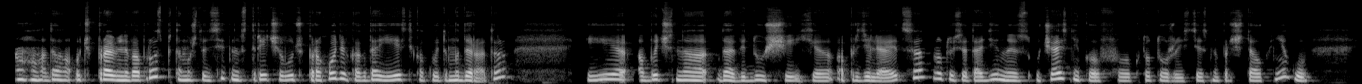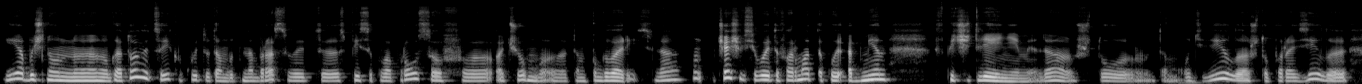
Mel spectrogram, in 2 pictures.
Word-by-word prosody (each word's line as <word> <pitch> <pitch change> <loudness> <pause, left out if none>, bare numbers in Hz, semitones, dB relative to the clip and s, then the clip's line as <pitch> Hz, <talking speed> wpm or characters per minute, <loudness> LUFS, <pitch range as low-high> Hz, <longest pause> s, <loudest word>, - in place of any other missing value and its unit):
Ага, 210 -3 +2
да, 200 0 +1
очень 205 -1 -4
правильный 205 -5 +7
вопрос, 310 - +3
потому 200 - -1
что 195 +1 -4
действительно 210 +3 -2
встречи 225 +2 -2
лучше 210 +1 -1
проходят, 245 +6 +2
когда 185 +2 +1
есть 210 +3 +2
какой-то 190 0 -4
модератор, 195 - +2 0.8
и 225 +4 +2 0.2
обычно, 195 -1 +2
да, 195 -1 +3
ведущий 180 +1 -1 0.2
определяется. 185 - 0
Ну, 260 -1 0
то 230 - -3
есть 195 - -6
это 180 -1 0
один 205 +4 +2
из 180 +1 0
участников, 200 -5 0
э, 170 -1 -2
кто 190 +3 -6
тоже, 170 -4 -3
естественно, 170 +3 -5
прочитал 170 0 -3
книгу. 185 - -2 0.6
И 220 +5 0
обычно 210 -4 +2
он, 180 -2 +4
э, 175 -1 +4
готовится 280 - +1
и 230 - 0
какой-то 200 -4 -7
там 165 -2 -2
вот 150 +2 -9
набрасывает, 170 0 -3
э, 165 0 -1
список 185 +3 -7
вопросов, 185 +2 -2
о 165 0 -2
чем, 185 -4 -2
э, 155 -2 -6
там 160 -1 -8
поговорить, 175 0 0
да. 195 +4 -2
Ну, 285 - -4
чаще 300 -3 +4
всего 210 0 +2
это 200 -2 +2
формат 205 +7 +1
такой- 185 0 0
обмен 200 +7 +3 0.4
впечатлениями, 180 -8 +1
да: 175 -1 -1
что, 165 -4 -4
м, 180 0 -11
там 175 - -13
удивило, 170 - +1
что 165 - -8
поразило, 165 - -1
190 Hz, 150 wpm, -21 LUFS, 170-215 Hz, 0.8 s, правильный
